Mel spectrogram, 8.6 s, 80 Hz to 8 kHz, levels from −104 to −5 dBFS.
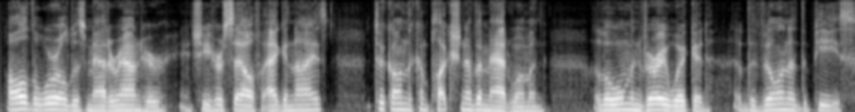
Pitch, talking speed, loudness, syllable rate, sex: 135 Hz, 210 wpm, -17 LUFS, 5.9 syllables/s, male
